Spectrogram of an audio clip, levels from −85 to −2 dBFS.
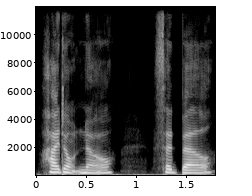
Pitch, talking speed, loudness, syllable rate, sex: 205 Hz, 165 wpm, -17 LUFS, 4.2 syllables/s, female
